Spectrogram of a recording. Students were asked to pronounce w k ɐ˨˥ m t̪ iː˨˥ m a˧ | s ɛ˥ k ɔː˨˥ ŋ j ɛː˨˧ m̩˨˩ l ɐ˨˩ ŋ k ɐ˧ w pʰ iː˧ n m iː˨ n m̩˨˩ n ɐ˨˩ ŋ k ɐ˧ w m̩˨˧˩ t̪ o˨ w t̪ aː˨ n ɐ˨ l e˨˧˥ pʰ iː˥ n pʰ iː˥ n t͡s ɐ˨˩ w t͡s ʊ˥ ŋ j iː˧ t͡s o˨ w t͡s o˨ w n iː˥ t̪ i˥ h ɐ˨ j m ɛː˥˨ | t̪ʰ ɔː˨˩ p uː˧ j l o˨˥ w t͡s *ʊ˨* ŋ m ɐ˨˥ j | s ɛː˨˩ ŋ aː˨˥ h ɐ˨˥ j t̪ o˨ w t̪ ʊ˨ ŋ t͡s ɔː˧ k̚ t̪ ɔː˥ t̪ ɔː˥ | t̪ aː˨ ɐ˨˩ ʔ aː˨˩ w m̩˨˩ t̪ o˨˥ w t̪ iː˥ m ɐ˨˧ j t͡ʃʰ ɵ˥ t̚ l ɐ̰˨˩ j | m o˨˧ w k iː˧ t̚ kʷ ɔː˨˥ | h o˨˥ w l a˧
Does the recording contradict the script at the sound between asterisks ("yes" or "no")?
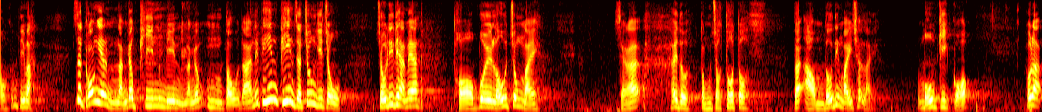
yes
